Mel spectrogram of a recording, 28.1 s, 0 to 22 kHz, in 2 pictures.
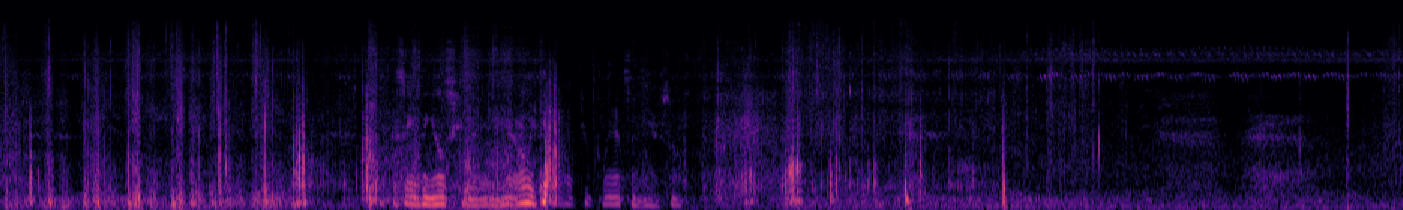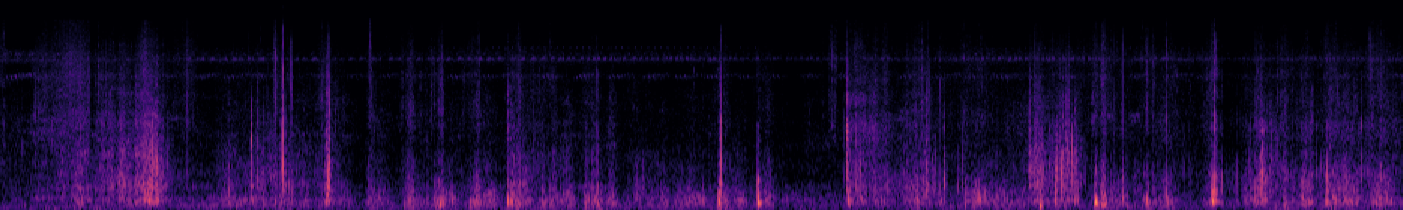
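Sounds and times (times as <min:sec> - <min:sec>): knocks and scrapes on plastic: 0:00.0 - 0:05.7, 0:14.6 - 0:28.0
hands rummaging through compost: 0:00.0 - 0:11.5, 0:13.8 - 0:28.0.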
